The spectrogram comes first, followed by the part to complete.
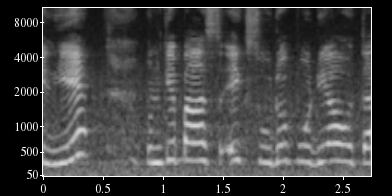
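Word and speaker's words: pseudopodia: और with no definite shape it हैज़ सूडोपोडिया. सूडोपोडिया क्या होता है? इसका स्पेलिंग है PODIA, हाँ, और इसमें P साइलेंट होता है एंड सूडोपोडिया इट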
